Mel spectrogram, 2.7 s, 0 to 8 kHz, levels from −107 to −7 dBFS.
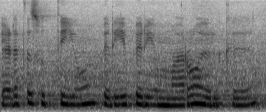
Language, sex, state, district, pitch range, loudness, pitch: Tamil, female, Tamil Nadu, Chennai, 200-230 Hz, -13 LUFS, 215 Hz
